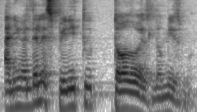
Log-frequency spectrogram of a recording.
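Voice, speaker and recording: A man with a Colombian Spanish accent voicing a calm male spiritual teacher who speaks as a manifestation of spirit, read aloud plainly from a book. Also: medium pitch, a little fast, pitched above the performer's own voice, natural voice. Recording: echoey room.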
